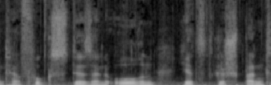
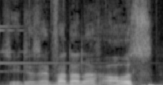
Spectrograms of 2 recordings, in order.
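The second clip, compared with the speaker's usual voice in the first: high, sharp grumpy fox snap; hissing snap; 9 semitones higher, 5 dB louder than usual. Acted. Uncle fox snaps at nephew, mock hiss. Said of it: "fauchte Herr Fuchs ihn an".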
